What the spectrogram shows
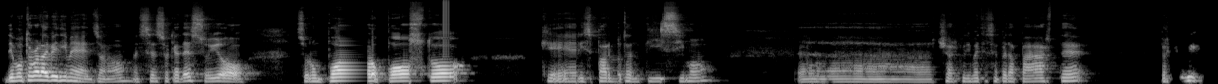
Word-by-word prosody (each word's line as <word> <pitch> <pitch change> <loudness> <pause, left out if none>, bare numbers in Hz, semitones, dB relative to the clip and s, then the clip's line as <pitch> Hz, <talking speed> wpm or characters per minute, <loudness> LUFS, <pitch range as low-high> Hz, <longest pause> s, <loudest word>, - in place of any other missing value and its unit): devo 165 +2 +2
trovare 195 +2 +7
la - - +7
via 190 - +7
di 185 - +1
mezzo, 135 -6 -2
no. 140 +5 -8
Nel 130 - -11
senso 145 +1 -7
che 145 - -7
adesso 160 +1 -2
io 150 +2 +1 0.4
sono 145 0 -4
un 145 - -3
po' 170 +1 +5
l'opposto, 165 +2 +5 0.7
che 135 -3 -5
risparmio 145 0 -5
tantissimo, 150 +4 -7 0.7
ehm, 120 -1 -8
cerco 135 +1 -9
di 140 - -8
metter 145 +1 -8
sempre 145 -1 -8
da 140 - -5
parte, 145 +4 -5 0.6
per - - -10
cui 175 - -4
145 Hz, 140 wpm, -19 LUFS, 135-165 Hz, 0.7 s, trovare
